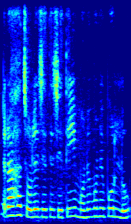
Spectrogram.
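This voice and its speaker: A woman narrating an audio love story from a script, in a soft, measured and emotional way. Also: sits high, fairly even intonation.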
